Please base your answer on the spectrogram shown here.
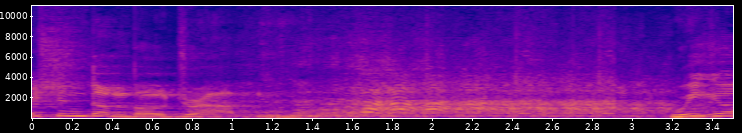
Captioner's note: audience Laughing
